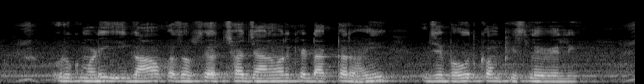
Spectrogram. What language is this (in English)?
Bhojpuri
